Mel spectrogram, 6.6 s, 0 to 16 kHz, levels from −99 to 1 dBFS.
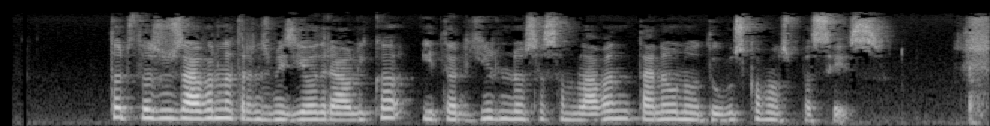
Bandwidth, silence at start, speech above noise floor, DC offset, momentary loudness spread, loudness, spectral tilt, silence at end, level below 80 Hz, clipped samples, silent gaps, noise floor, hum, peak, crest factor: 11.5 kHz; 0.75 s; 39 dB; under 0.1%; 9 LU; -24 LUFS; -3.5 dB/octave; 0 s; -66 dBFS; under 0.1%; none; -63 dBFS; none; -4 dBFS; 20 dB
